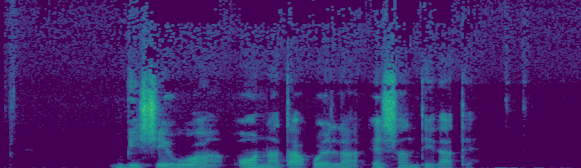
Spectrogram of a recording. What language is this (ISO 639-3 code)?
eus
